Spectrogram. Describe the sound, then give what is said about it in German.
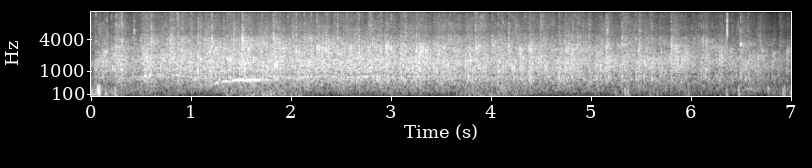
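Sustained audience applause, a dense, steady wash of many hands clapping at an even loudness for the full stretch, slightly easing toward the end, with no voices standing out. “Deswegen weiß ich, Gott hat Großes mit dir vor, deswegen ist es dein Applaus.”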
